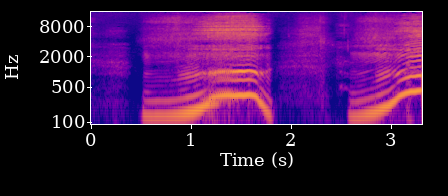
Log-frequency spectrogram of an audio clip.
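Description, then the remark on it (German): A person imitates a cow on request, giving two long, rising moos with a brief pause between them, loud, each swelling in pitch before cutting off. “Sag mal, mach mal eine Kuh.”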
